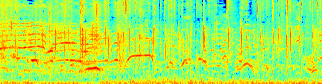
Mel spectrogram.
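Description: Several people's voices talking and calling out over one another, with a steady low rumble underneath.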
